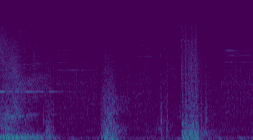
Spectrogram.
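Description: Magic spells burst and whoosh in a game battle.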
